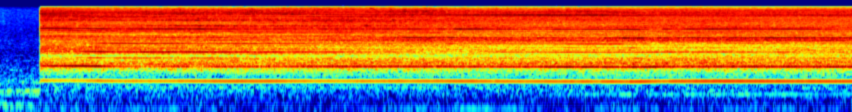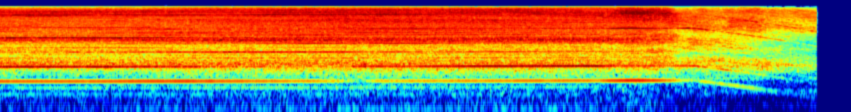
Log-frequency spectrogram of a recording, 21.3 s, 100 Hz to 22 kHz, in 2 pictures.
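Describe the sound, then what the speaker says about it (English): Router cutting a 45-degree chamfer along countertop edges in a tiny house kitchen build: a loud, steady high-pitched motor whine running continuously at close range, then winding down at the end, with no talk. "we're gonna put this on the router, put a 45-degree chamfer on all the upper surfaces"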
